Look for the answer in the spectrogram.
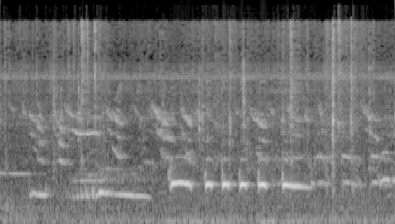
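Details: Zebra dove, Bangkok type with a big voice, cooing: a soft low falling coo, then a run of five short evenly spaced cooing notes ending in a longer note, with faint chirps of other birds behind.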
